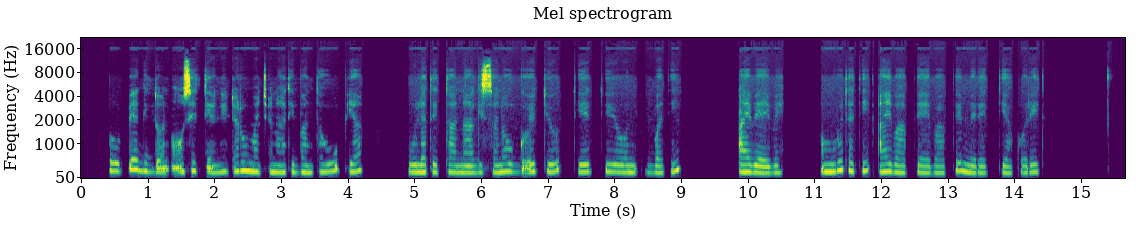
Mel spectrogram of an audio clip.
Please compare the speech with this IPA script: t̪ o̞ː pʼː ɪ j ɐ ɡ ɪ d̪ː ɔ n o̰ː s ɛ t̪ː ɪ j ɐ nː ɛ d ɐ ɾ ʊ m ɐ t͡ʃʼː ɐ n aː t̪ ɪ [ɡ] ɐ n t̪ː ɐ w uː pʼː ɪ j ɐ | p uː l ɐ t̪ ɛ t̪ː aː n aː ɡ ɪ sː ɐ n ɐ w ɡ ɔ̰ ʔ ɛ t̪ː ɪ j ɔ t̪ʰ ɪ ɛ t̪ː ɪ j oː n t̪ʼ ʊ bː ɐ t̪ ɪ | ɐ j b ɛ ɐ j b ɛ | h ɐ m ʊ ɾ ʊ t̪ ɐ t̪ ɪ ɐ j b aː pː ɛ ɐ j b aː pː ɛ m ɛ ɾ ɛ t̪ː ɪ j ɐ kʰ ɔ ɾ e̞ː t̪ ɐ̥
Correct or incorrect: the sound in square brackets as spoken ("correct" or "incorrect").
incorrect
